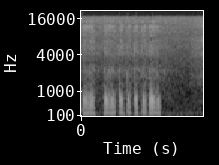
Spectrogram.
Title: snoring.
